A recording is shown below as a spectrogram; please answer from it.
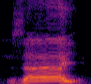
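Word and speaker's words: زاي: Zai. Bukan jai tapi za.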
